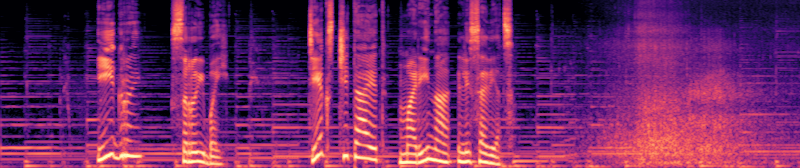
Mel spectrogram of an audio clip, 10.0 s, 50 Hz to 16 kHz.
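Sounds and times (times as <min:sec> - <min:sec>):
speech: 0:01.2 - 0:03.0, 0:03.9 - 0:06.6
sea waves washing over pebbles: 0:07.4 - 0:09.6.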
